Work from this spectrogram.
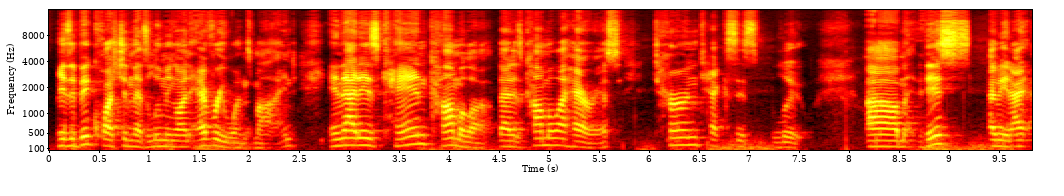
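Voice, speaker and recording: A man's voice: fairly high pitch, sharp tone, a little hiss or hum. A man hosting a casual political podcast, opening with rambling, teasing banter. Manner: joking, rambling intros with teasing. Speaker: podcast host.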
